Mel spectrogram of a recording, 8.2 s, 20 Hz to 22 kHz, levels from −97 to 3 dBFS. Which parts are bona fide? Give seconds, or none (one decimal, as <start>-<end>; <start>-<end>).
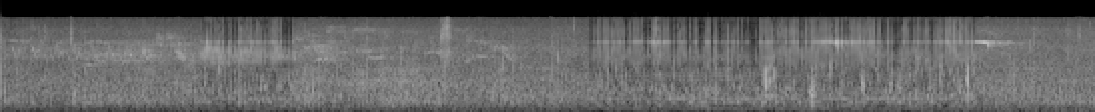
0.0-1.5; 2.2-4.4; 7.3-8.2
